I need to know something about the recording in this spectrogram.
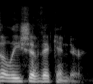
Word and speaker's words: Alicia Vikander: My Tony Almeida from Tomb Raider is Alicia Vikander.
